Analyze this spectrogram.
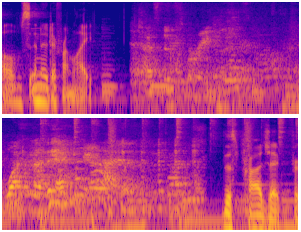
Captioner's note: laughter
